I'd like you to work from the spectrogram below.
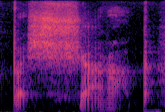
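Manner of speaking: teasing whisper. Real, not acted. Reviewer whispering a loving jab at the singer. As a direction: hush it out as a fond tease.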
